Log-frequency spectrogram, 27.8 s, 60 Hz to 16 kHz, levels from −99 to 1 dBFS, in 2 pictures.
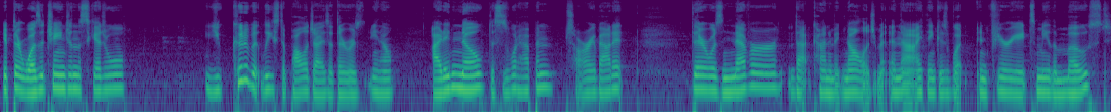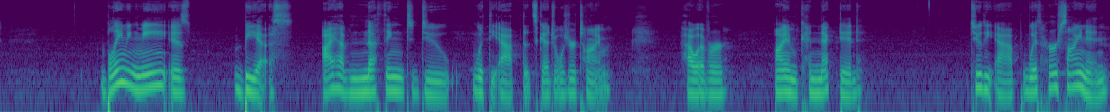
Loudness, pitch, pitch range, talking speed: -37 LUFS, 165 Hz, 155-185 Hz, 160 wpm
